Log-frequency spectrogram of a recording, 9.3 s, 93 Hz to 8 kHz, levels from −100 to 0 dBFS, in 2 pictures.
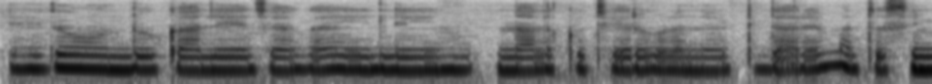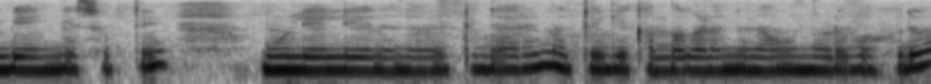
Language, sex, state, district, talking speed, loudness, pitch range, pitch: Kannada, female, Karnataka, Mysore, 130 wpm, -15 LUFS, 195-210 Hz, 205 Hz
